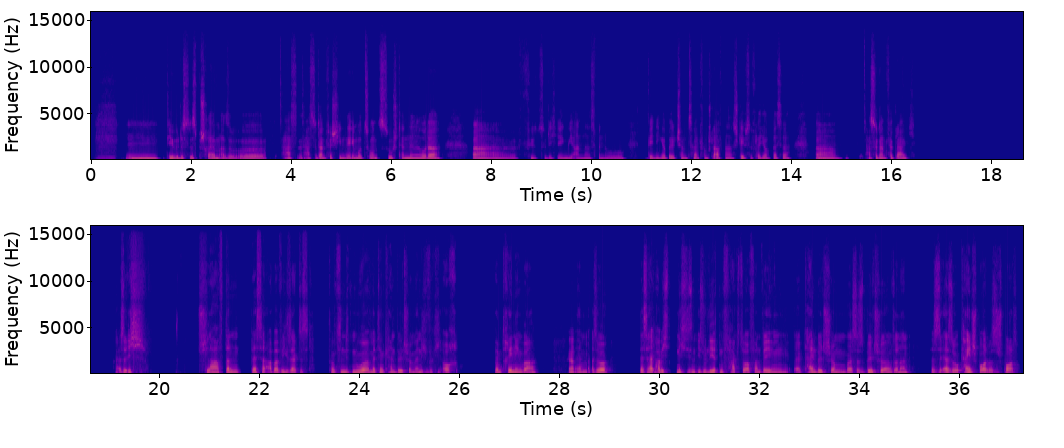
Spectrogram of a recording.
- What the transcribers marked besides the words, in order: static; other background noise; tapping; in English: "versus"; in English: "versus"
- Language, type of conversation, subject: German, podcast, Wie schaffst du es, abends digital abzuschalten?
